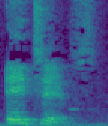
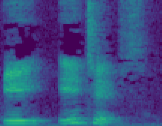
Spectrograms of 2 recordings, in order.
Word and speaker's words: Ahrefs: Number 4 is Ahrefs or Ahrefs. The pronunciation is still debatable, but the tool is absolutely fascinating.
